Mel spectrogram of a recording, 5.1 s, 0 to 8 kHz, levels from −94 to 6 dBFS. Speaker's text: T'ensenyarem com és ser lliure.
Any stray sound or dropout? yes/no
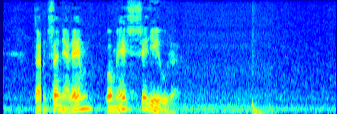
yes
